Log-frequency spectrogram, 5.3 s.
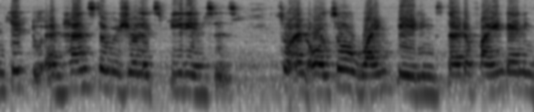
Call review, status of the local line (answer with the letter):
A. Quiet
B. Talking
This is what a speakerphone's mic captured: A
